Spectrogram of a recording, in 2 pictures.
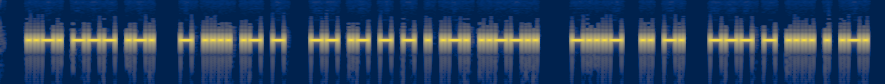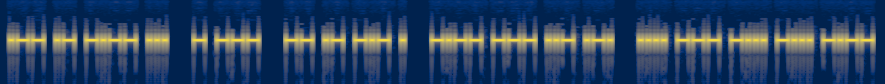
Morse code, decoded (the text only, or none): FOR THAT MATTER? <BT> IN OTHER WAYS TO MAKE YOUR HOBBY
